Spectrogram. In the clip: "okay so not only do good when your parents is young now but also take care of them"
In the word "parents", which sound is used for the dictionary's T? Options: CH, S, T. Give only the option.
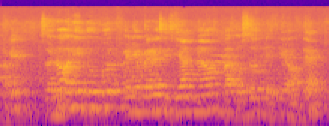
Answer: S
